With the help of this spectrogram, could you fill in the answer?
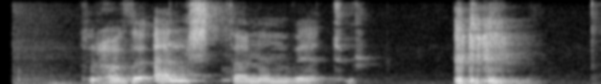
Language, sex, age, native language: Icelandic, female, 8, Icelandic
